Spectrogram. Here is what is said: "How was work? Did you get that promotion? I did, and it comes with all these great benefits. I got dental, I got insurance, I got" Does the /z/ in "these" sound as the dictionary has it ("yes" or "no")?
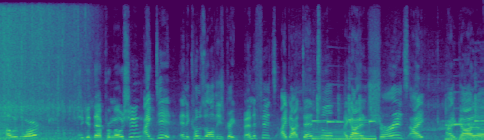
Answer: yes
